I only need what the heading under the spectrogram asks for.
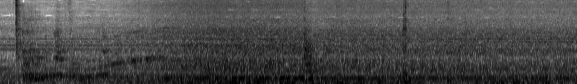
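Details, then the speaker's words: Kitchen fan running: steady low drone with a buzzing hum, a noticeable vibration while it runs okay; cause not yet found. "running it's got a nice little vibration to it but it's running okay"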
